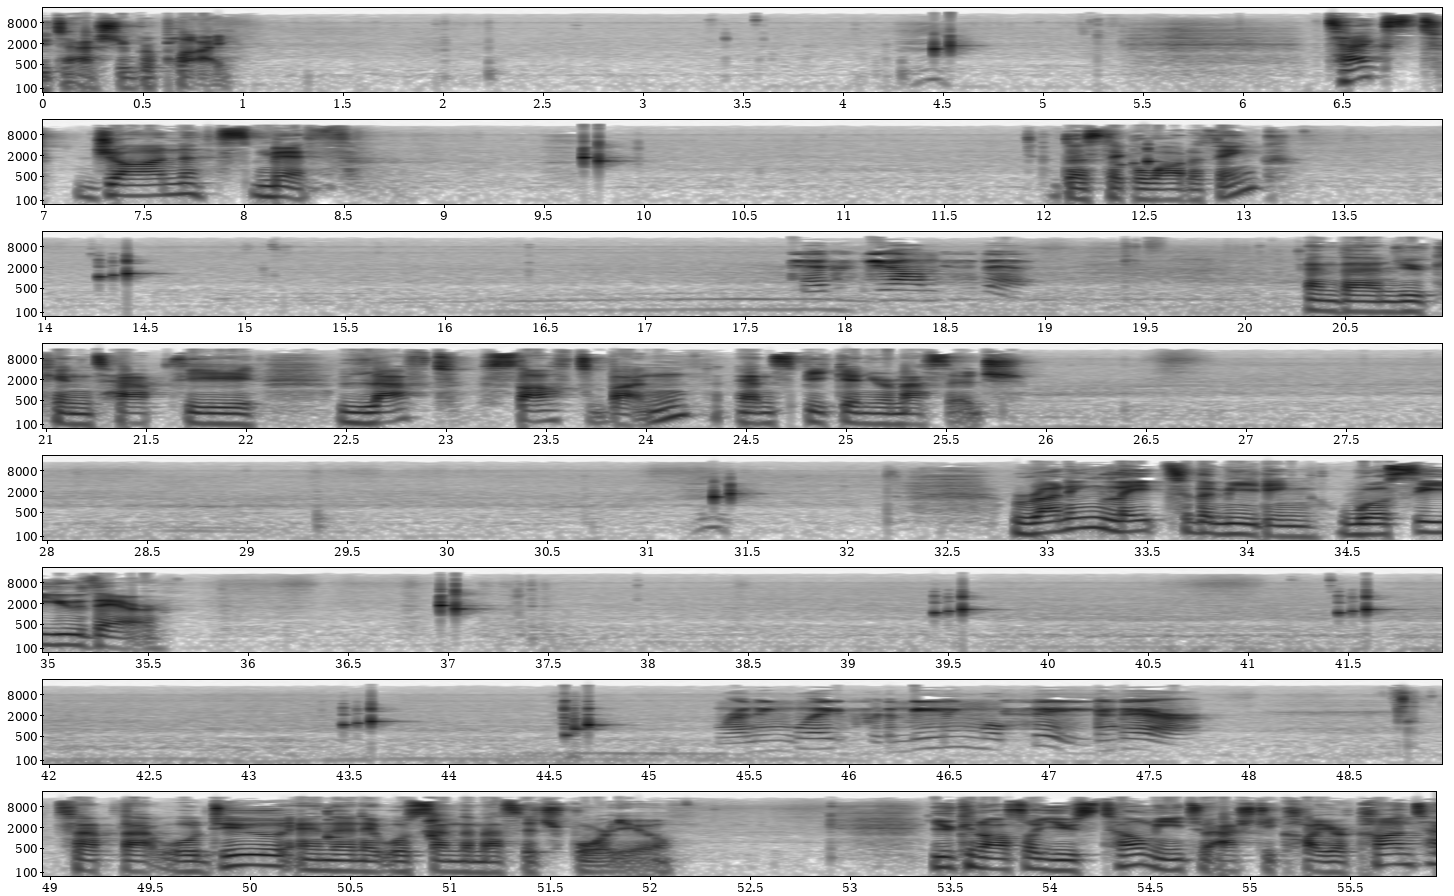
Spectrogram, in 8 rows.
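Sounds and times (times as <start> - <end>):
phone electronic beep: 14.3 - 14.7, 39.4 - 39.8, 41.4 - 41.8, 43.5 - 43.8.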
